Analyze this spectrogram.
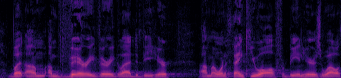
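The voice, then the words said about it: American accent, congested head-cold voice. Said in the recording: “between an American accent and a bad head cold”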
